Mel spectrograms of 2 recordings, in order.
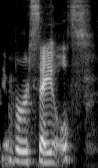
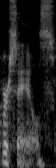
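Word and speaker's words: Versailles: a town here guys it's not pronounced correctly no surprise yeah just like ver ver sales right love ver sales yeah Kentucky is weird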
